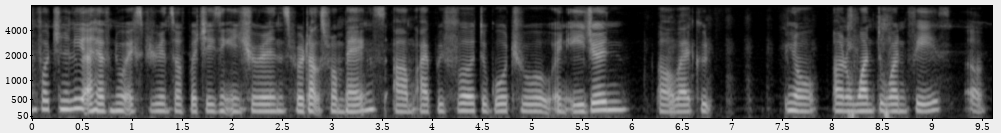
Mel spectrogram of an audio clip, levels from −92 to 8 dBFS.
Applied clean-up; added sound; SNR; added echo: neural mask model RNNoise.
